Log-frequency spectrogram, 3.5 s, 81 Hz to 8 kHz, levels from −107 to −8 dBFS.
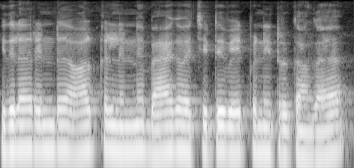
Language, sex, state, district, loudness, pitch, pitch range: Tamil, male, Tamil Nadu, Kanyakumari, -16 LUFS, 125 Hz, 120-130 Hz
